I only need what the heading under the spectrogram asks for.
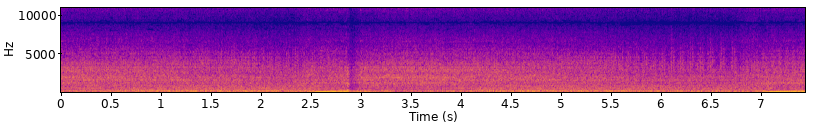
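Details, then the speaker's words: Old Ford F150 4.6 V8 with suspected engine knock/rattle, misfire and oil bottles in bed, revved in rising bursts: rough, choked note that won't rev up, faint possible tick; a clogged catalytic converter is suspected (rotten-egg smell), cause unconfirmed. "okay so listen I'm no mechanic or anything but I think something's ticking inside that engine"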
